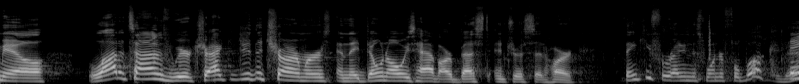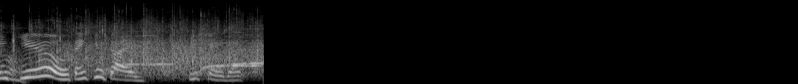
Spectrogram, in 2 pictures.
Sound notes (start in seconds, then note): 9.6 applause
